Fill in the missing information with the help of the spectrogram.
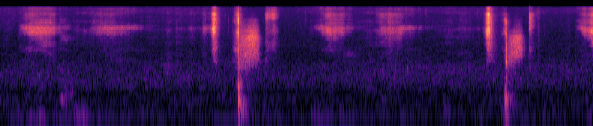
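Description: Pencil writing on paper laid on a clipboard: soft scratchy strokes as cursive lowercase letters are drawn, with two pairs of sharper, louder scratches, one near the middle and one later.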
